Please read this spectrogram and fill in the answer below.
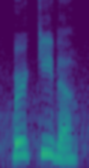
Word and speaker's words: Brigida: Also, please note, the device's name is Brigida. Okay, Brigida, not Beep Boopita.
